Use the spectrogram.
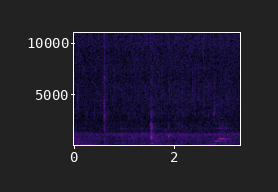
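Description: Ground spices, dried coriander, cumin and turmeric, frying in a pan with salt while cooking Lahori black pepper chickpeas, a steady soft sizzle with a few faint stirring clicks, close and continuous without talk.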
